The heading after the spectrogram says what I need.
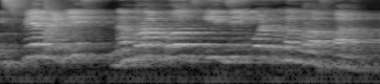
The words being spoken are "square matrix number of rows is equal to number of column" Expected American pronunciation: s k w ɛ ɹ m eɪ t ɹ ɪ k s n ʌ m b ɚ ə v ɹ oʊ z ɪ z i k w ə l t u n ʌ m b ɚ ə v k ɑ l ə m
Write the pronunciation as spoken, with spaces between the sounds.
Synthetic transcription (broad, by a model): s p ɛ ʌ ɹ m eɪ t ɪ s n ʌ m b ɚ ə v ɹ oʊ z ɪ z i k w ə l t u n ʌ m b ɚ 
